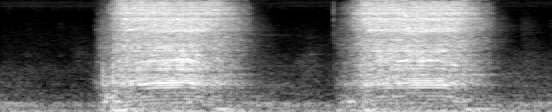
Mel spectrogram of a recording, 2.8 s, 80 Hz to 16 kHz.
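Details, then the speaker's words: Kenmore 158.523 sewing machine: two short bursts of high even motor whir with no machine clatter; belt and pulley not turning, motor shaft spins inside pulley from loose set screw; belt also worn, brushes/commutator possibly worn. "Is this belt the whole problem? Well, this belt is a problem, and it probably needs to be replaced, but it's not the whole problem."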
